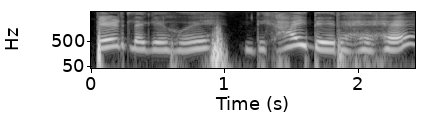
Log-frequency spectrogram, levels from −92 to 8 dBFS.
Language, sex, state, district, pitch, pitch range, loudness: Hindi, female, Himachal Pradesh, Shimla, 235 Hz, 225-290 Hz, -20 LUFS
